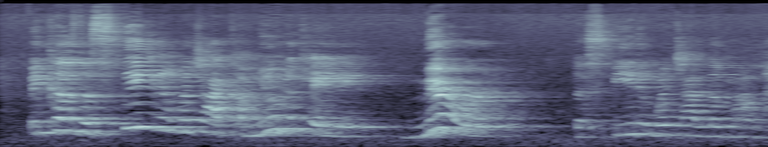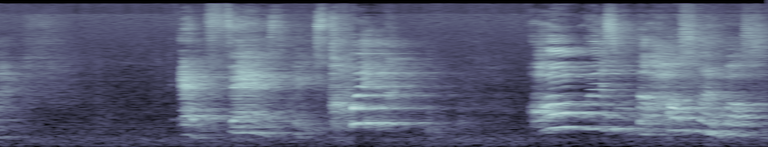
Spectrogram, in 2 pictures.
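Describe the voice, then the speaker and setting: A high-pitched woman speaks at a moderate pace in an animated tone, with very wide pitch swings, big swings in loudness and long, frequent pauses. The recording has audible room echo and noticeable background noise. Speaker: motivational speaker. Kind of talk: speech. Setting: stage with audience.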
